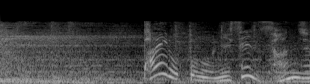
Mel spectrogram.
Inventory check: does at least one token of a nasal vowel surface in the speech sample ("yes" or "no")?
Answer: yes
